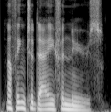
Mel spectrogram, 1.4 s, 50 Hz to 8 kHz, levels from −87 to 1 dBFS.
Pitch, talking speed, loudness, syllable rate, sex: 130 Hz, 215 wpm, -15 LUFS, 5.3 syllables/s, male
